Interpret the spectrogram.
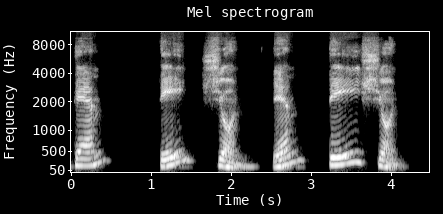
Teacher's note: la palabra temptation, que la P es la que no suena. O sea, solo debemos decir temptation, temptation.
